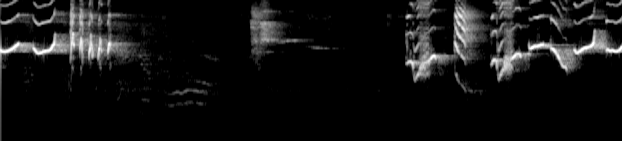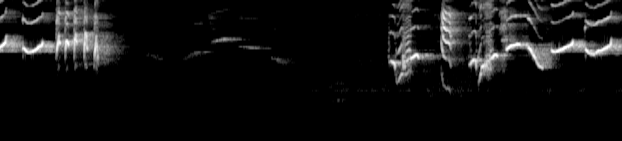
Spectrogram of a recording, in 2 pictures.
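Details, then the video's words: Oriental magpie-robin (kacer) singing in the open, full 'ngeplong' varied style, played as a lure to prompt other magpie-robins to sing. Loud, rich whistled phrases with quick trills, slurred up-and-down notes and chattering bits, in three bursts separated by quieter pauses. "SUARA KACER NGEPLONG VARIASI"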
